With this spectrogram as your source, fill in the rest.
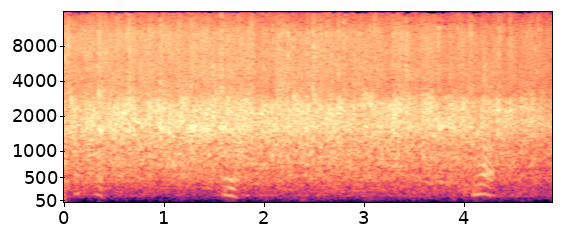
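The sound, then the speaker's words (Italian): An audience applauds steadily for about five seconds, a dense, even wash of clapping that fades slightly at the end, with a faint voice briefly audible underneath. “No, non dovete fare troppi applausi, perché l'applauso denuncerebbe, una mente un po' analitica come io credo di avere, che di tutto quello che abbiamo detto finora non ve ne frega niente.”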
